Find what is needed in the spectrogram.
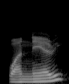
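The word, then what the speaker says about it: Nwaneri: At the moment, so I think the N is silent. Is it? Oh, so it's Ethan Waneri. Waneri, yes.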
